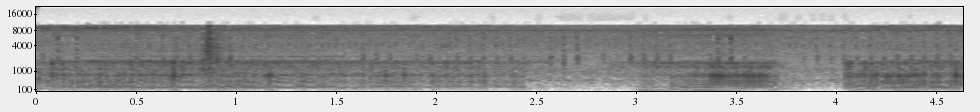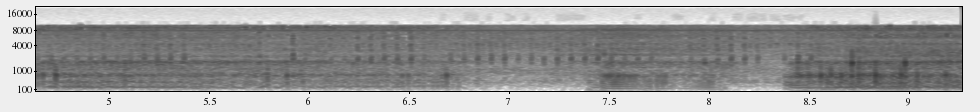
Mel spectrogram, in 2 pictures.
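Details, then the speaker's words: A sleeping child who denies snoring, caught on recording by his father: rough, rattling snoring breaths recurring about every four seconds. "See, dude, you snore. You snore."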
